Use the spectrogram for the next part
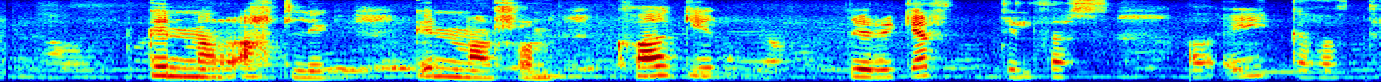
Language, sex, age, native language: Icelandic, male, 18-19, Icelandic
